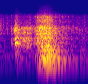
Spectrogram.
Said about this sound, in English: Now, start your engine.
